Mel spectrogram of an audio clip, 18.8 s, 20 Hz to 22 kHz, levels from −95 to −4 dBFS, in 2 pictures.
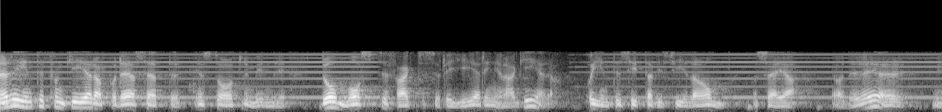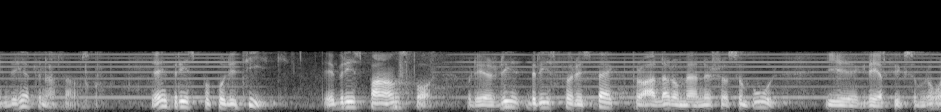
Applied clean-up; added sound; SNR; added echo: none; Bowed string instrument; 16 dB; none.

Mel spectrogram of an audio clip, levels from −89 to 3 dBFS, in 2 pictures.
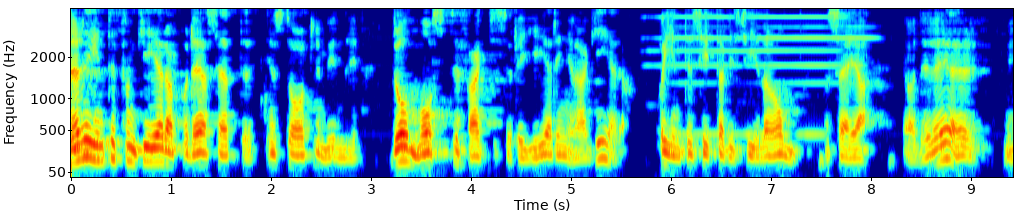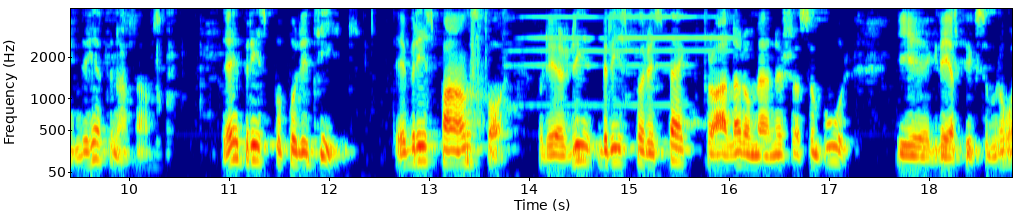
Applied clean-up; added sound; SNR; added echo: classical method Wiener filter.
